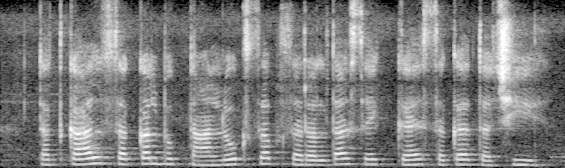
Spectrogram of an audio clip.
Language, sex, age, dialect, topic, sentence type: Maithili, female, 18-24, Southern/Standard, banking, statement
